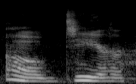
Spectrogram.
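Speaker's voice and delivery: understated, sorry sigh of words; a touch of regret; sad. A narrator's reading. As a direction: say it with mild sadness. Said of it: "said Hermione sadly".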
